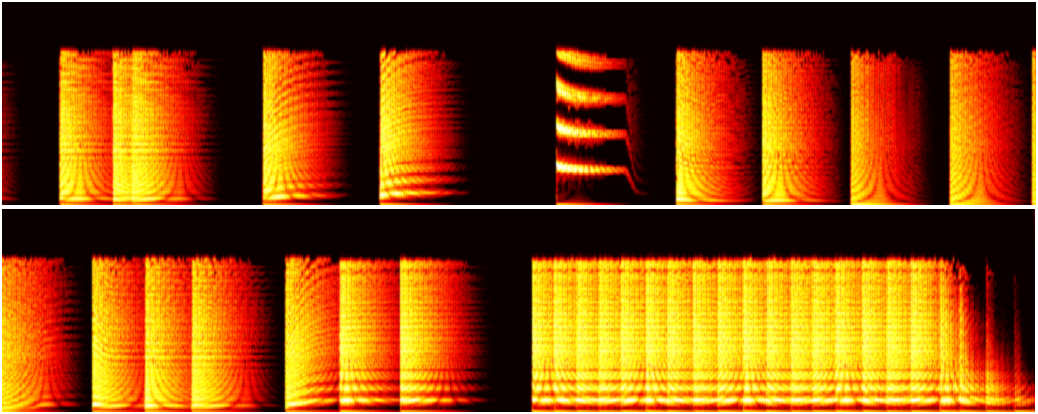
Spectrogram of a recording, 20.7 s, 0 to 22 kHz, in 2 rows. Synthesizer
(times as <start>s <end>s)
8.5s 10.9s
